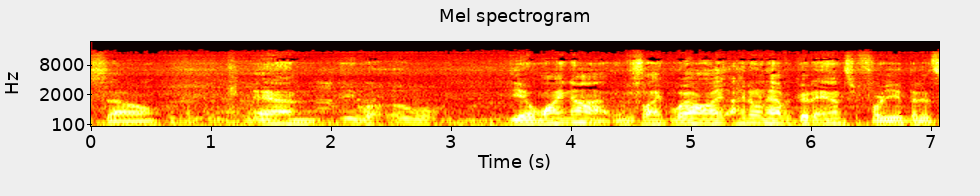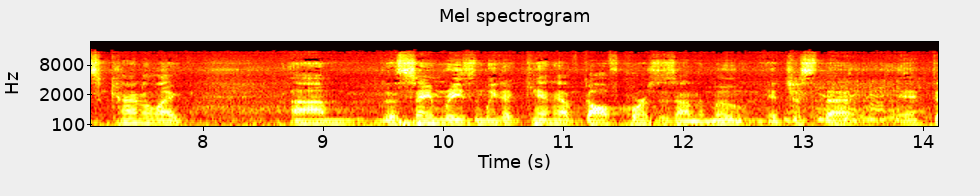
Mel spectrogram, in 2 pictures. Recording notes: Jurassic Park 25th Anniversary Celebration at Universal Studios! We'll bring you audio from the panels and many people in attendance.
